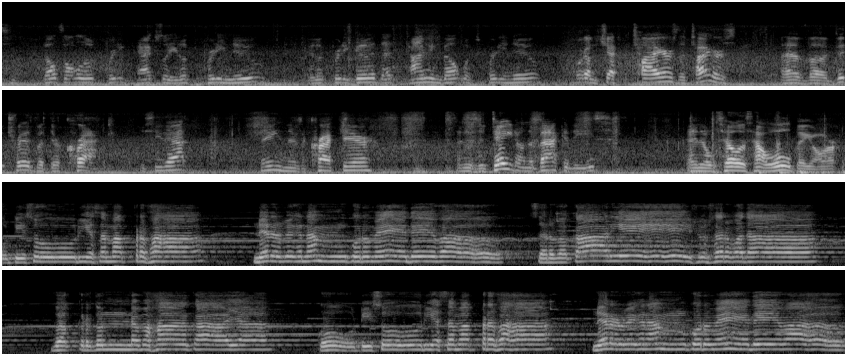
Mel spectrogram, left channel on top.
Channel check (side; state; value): both; different; correlation 0.00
